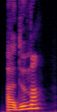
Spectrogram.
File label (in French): "A demain", French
